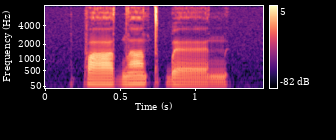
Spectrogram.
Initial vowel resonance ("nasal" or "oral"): oral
